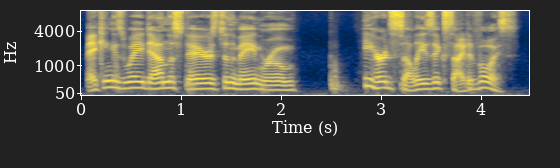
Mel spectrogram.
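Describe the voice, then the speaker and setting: A man's voice: a little high, moderate pace, slight background noise. A man narrating a scripted fantasy story as an audiobook-style narrator.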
